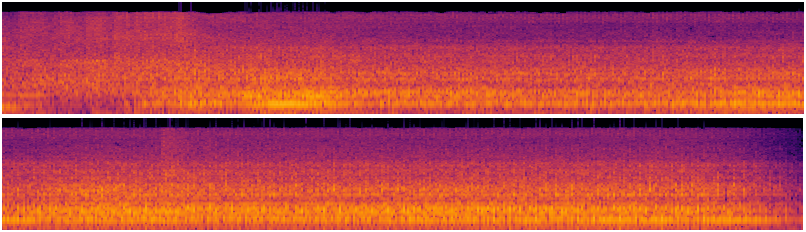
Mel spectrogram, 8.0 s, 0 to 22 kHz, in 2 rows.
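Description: Alfa Romeo Giulietta Veloce S's 1750 TBi turbocharged inline-four engine running: its revs rise briefly about a second in, then settle to a steady idle.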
